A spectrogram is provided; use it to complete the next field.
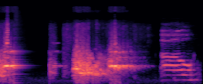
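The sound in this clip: A dog barks at the house, with several loud, sharp barks in an uneven burst separated by short gaps, ending on a higher, more drawn-out yelping note.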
